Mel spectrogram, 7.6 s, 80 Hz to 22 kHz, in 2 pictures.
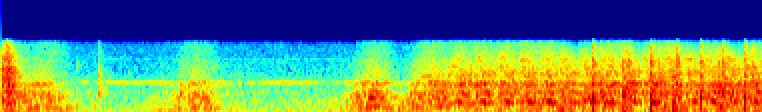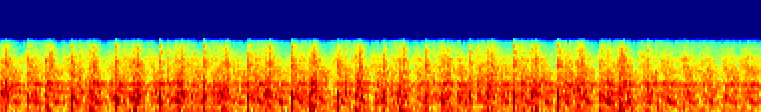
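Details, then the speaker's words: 1989 Ithaca Suncruiser 31ft motorhome, Chevy 454 V8, 28,000 miles, sat about six months, run on a battery box with good oil pressure; starter grinds, engine catches, runs rough briefly then dies, as before; owner unsure if fuel pump or bad gas; stalls. "so that's the same thing it did last time it died on me and then it would and start again"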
